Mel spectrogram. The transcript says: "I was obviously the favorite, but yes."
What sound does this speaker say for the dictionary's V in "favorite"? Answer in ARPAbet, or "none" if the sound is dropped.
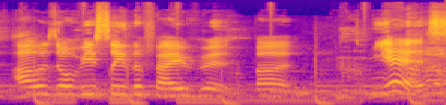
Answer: V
